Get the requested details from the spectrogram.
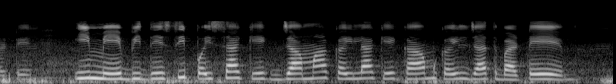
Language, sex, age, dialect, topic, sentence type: Bhojpuri, female, 18-24, Northern, banking, statement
